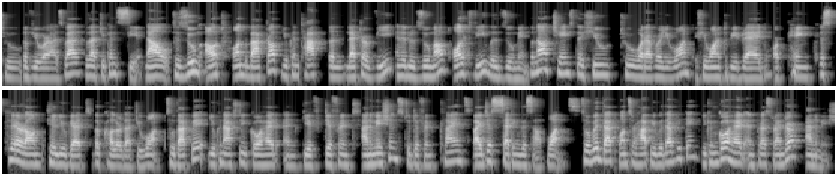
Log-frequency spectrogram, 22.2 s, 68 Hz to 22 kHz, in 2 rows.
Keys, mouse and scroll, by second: 0.9-1.6 scroll down 1, 1.6 scroll down 2, 3.7-5.2 typing, 5.9 alt+v, 6.1 alt+v, 6.5 alt+v, 6.6 alt+v, 6.9 alt+v, 7.0-7.9 scroll up 3, 7.9 scroll up 1, 7.9-9.2 drag, 10.3-13.2 drag, 14.0-14.6 scroll down 2, 14.9-15.4 scroll down 3, 15.4 middle click, 16.3 alt+v, 16.9 alt+v, 17.5 v, 18.7 alt+v, 18.8 click, 18.8 scroll down 3, 18.8-20.3 scroll up 1, 20.3-20.9 scroll up 1, 20.9-22.2 drag.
